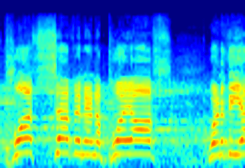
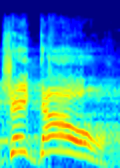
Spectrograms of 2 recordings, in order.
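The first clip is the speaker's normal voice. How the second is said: announcer call; 2 semitones higher, slower than usual. Acted. Arena announcer calling player name.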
